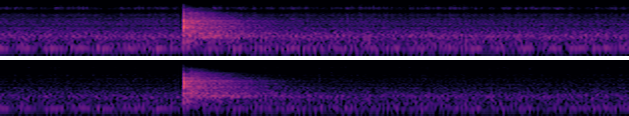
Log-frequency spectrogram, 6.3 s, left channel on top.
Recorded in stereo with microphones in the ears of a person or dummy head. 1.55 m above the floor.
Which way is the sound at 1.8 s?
15° left (ahead or behind).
